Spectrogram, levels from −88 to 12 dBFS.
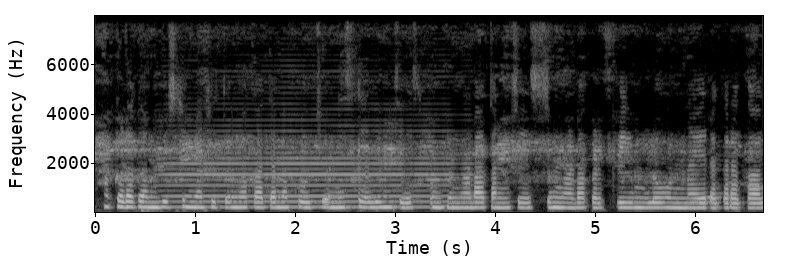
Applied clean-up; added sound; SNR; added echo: neural mask model RNNoise.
